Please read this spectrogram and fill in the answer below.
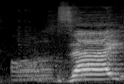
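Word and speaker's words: ز: Say Zai, same thing. Zai, same thing. It is like the seen. Say with the zai, you just bring the teeth a little bit even closer.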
